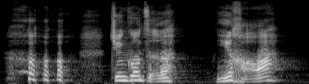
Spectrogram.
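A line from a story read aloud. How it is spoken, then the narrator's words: Hearty laughter. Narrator (Chinese): 其中一名立刻大笑着迎了上来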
